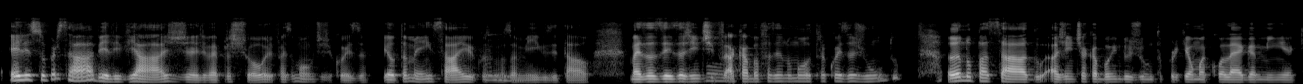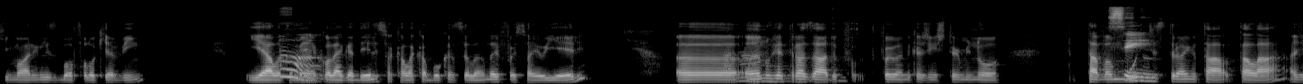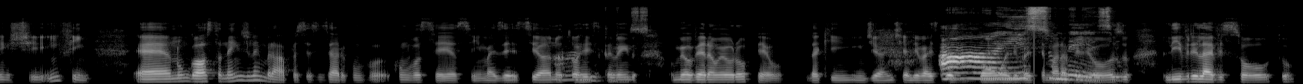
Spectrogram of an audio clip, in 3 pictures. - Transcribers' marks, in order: unintelligible speech; tapping
- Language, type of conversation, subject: Portuguese, unstructured, Como você equilibra o trabalho e os momentos de lazer?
